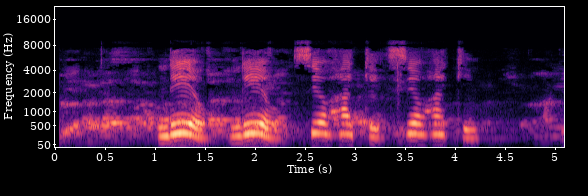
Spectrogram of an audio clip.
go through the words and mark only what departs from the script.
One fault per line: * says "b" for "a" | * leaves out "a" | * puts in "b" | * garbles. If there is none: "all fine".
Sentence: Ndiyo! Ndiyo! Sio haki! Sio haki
all fine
